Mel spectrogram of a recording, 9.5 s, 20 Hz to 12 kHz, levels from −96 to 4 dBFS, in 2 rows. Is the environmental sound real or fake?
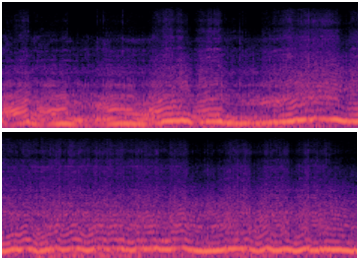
fake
